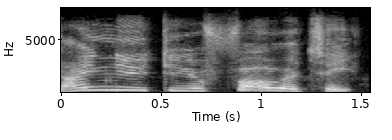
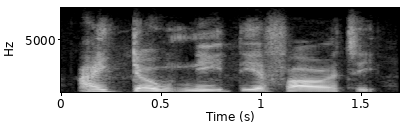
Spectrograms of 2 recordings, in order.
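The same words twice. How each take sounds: First: Whiny mock. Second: Said in the usual way. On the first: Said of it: "people who whine and complain". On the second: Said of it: "Seth Rollins comes to the ring and goes".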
